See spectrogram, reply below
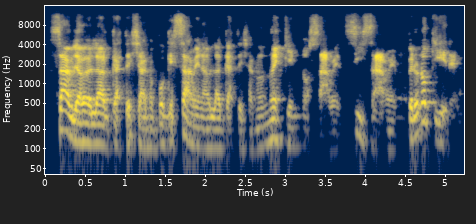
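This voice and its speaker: A man's voice: on the low side, lively intonation, fairly quick, noisy background. Chatty Argentine man teaching online. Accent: Rioplatense Spanish. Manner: chatty, rhetorical questions, checks in with "¿tá?". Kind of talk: online class lecture. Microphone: video call.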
